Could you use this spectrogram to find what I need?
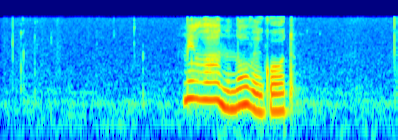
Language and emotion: Russian, sad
